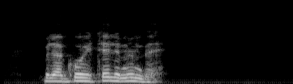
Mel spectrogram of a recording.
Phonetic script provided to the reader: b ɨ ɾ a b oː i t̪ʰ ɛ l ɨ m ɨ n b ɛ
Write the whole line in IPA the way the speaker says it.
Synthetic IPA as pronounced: b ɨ l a ɡ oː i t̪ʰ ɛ l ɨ m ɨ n b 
